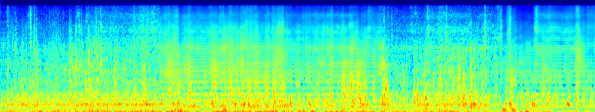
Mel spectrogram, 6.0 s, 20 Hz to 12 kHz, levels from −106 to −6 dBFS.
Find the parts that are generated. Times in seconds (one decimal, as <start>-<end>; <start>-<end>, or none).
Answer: 1.6-3.8; 5.0-6.0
